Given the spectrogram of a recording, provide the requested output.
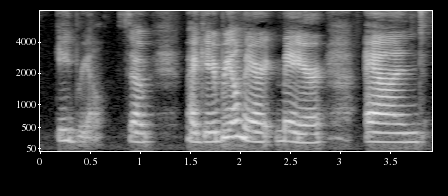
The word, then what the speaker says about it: Gabrielle: It's not Gabrielle, it's Gabrielle.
